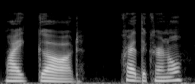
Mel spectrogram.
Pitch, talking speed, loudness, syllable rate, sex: 160 Hz, 155 wpm, -17 LUFS, 5.2 syllables/s, female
